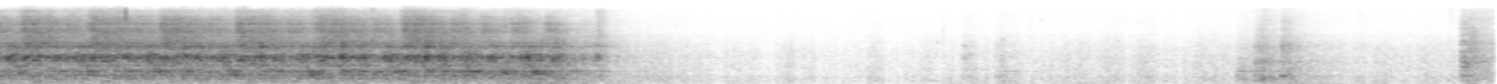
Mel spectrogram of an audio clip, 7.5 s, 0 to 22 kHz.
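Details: VW Golf 2: about three seconds of steady starter churning, roughly three turns a second, then silence; engine spins but never fires. Cranks but won't start.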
